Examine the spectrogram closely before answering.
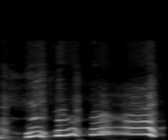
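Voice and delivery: high shrieked laugh of pure delight; shrieking laugh. Real, not acted. Host shrieking with joy at the chart, laughing. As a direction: let out a squealing laugh. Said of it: "I'm freaking out".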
